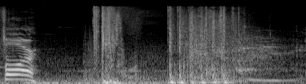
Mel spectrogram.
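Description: A rifle fires sharp bursts of shots.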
